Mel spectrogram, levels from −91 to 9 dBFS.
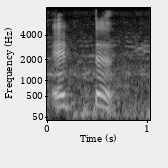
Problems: background sounds at intervals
